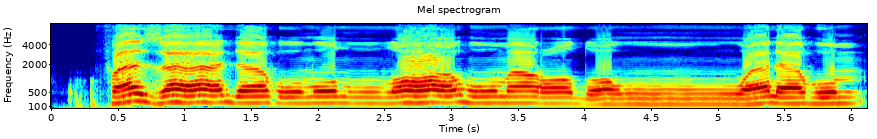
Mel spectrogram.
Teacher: masukkan tanwin di huruf dhan ke huruf waw sambil ditahan suara wawnya. Maradan wa sambil masih menyisihkan suara gunnahnya karena di sini idghamnya idgham naqis. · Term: idgham bi gunnah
